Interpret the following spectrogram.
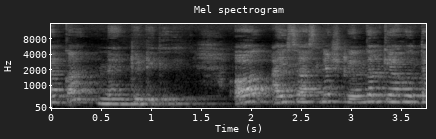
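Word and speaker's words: isosceles: इसे जो है मोस्टली जो है इसका सही प्रोनाउंसिएशन नहीं करते हैं और इसको आइसोस्केलस कहते हैं, लेकिन एक्चुअल में इसे आइसोसेलेस ट्रायंगल बोलते हैं।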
